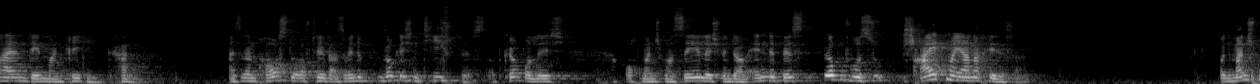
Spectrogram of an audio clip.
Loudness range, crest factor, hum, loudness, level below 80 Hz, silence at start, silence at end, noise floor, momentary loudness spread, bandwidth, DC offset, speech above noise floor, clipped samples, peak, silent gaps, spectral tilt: 7 LU; 22 dB; none; -29 LUFS; -60 dBFS; 0 s; 0 s; -64 dBFS; 16 LU; 15 kHz; under 0.1%; 35 dB; under 0.1%; -8 dBFS; none; -7 dB/octave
